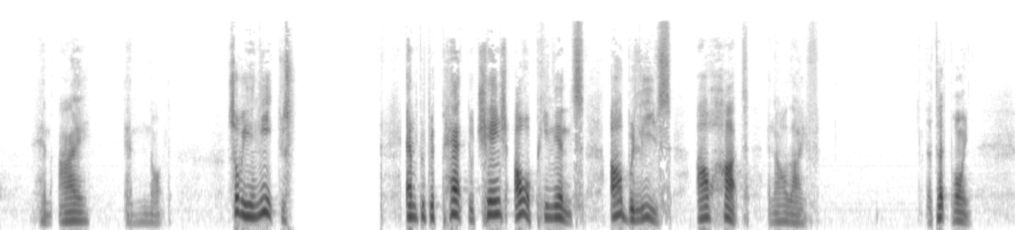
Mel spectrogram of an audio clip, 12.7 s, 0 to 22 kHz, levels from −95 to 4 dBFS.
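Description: From 3.59 to 4.78 s, after "we need to", a long network dropout, likely packets ceasing to arrive, cuts the stream. The final sound trails off as a short fading buzz, then 1.04 s of silence. The speech returns at "and be prepared to", with 1.16 s lost.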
